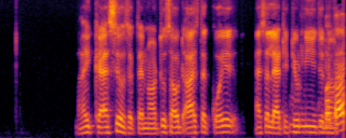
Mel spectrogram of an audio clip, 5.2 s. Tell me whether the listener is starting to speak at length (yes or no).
yes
